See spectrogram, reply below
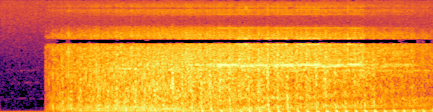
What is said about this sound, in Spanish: Un helicóptero.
